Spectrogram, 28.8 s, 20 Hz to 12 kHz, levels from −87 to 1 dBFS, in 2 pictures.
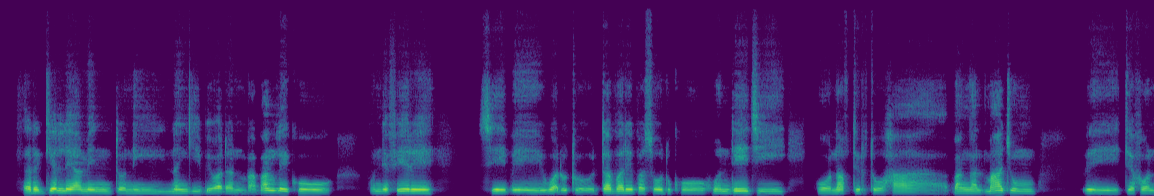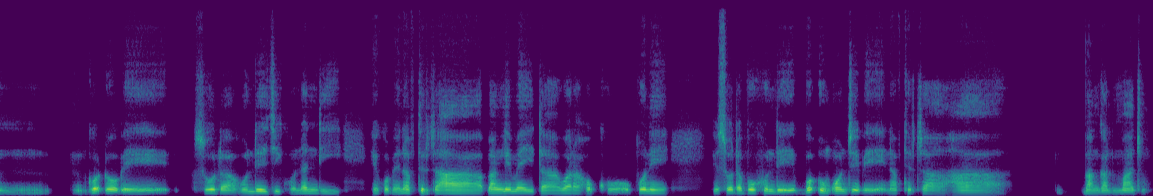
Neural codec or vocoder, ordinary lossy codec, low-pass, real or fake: codec, 24 kHz, 0.9 kbps, DualCodec; none; none; fake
